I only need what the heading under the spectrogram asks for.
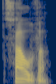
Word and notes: salvor: British English

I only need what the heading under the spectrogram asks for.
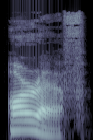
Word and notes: rf: American English

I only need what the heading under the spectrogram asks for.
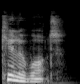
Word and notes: kilowatt: British English

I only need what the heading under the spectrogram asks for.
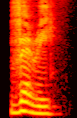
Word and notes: very: British English

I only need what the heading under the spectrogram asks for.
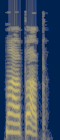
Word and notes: mop up: British English

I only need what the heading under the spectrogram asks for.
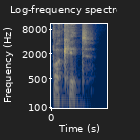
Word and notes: bucket: British English

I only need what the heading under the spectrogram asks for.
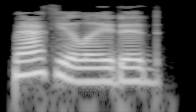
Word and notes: maculated: British English

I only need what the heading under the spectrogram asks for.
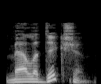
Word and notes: malediction: British English

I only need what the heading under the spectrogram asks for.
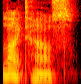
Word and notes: lighthouse: British English

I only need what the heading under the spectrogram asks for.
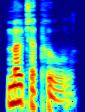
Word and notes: motor pool: British English

